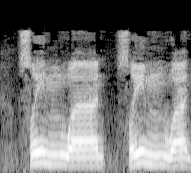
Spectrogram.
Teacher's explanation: Without any ghunna, you make the noon clear and you move on. Why? Because it's in one word. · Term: idhar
